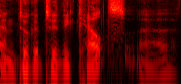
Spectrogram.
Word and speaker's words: Celts: took it to the Kelts thanks Mr crapley for correcting my poor pronunciation of Kelts I kept saying Celts for some reason uh and we defeated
